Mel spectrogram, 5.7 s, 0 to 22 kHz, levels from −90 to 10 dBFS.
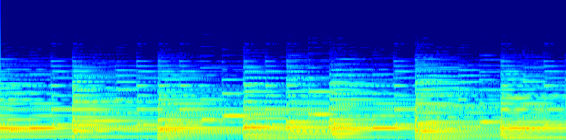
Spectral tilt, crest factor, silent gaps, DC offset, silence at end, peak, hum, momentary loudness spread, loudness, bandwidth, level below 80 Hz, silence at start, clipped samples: -10 dB/octave; 12 dB; none; under 0.1%; 0 s; -12 dBFS; none; 5 LU; -25 LUFS; 4.4 kHz; -44 dBFS; 0 s; under 0.1%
